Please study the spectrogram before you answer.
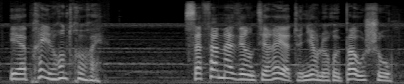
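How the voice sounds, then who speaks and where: A woman storyteller reading scripted narration for a dramatic audio tale. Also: mid-range voice.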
